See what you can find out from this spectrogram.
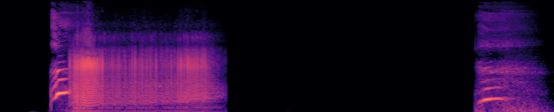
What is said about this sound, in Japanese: いかがですか？私のおなら。これもまた女性の不浄なる部分。あなた様の愛すべきとびきりの悪臭なのですよ。私のおなら、非常に匂いますでしょう。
